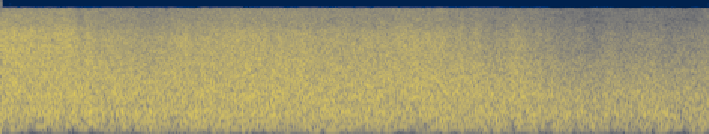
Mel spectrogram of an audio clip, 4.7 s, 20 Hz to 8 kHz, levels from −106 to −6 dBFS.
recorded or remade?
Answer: remade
